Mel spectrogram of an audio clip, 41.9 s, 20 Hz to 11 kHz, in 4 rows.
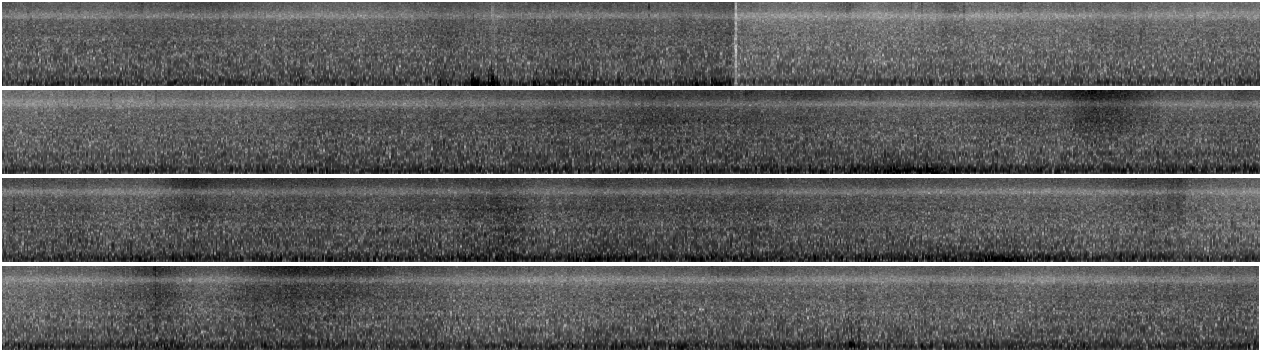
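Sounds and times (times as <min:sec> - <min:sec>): surf washing over rocks: 0:00.0 - 0:41.9
wind on microphone: 0:03.5 - 0:06.2.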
